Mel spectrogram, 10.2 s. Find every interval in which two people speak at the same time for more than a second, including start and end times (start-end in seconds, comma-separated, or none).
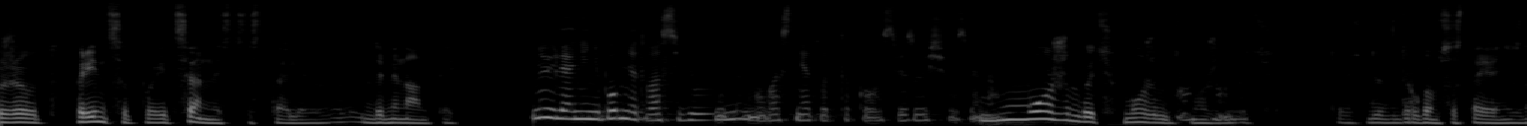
none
